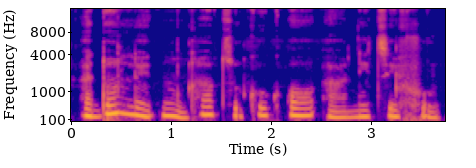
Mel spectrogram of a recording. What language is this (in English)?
Nigerian Pidgin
